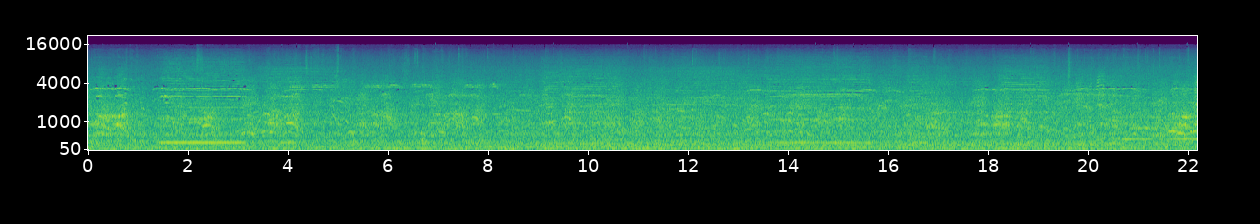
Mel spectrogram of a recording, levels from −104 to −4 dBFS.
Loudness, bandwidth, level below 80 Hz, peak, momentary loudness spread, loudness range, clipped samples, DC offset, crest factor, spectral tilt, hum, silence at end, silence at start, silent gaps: -20 LUFS; 14.5 kHz; -30 dBFS; -4 dBFS; 5 LU; 3 LU; under 0.1%; under 0.1%; 16 dB; -4.5 dB/octave; none; 0 s; 0 s; none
